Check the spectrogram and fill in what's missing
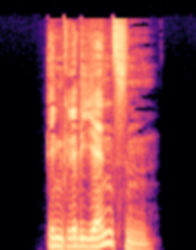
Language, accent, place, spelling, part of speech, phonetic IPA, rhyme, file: German, Germany, Berlin, Ingredienzen, noun, [ɪnɡʁeˈdi̯ɛnt͡sn̩], -ɛnt͡sn̩, De-Ingredienzen.ogg
- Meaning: plural of Ingredienz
